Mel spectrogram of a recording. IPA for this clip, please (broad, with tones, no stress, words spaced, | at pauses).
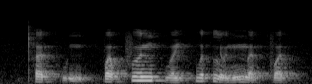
t̪ʰɐ˧t̚kʷɪ˨˩ŋ | pɐ˧p̚fɵ˥n kʷɐ˨j kʷɐ˥t̚lɵ˨˥n n̪ɐ˨t̚fɐ˨t̚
